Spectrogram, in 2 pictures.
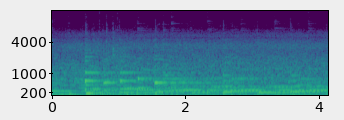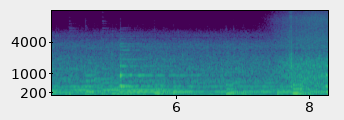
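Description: River water rushes steadily through a gorge in Georgia below a suspension bridge, a continuous broad wash of flow heard from above, with a low tonal hum running beneath it.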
